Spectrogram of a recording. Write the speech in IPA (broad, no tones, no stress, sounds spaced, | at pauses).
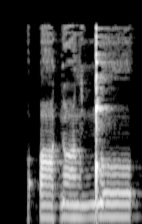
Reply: ʔ ɑ ɠ ɑ̃ l ŋ͡ǃ o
